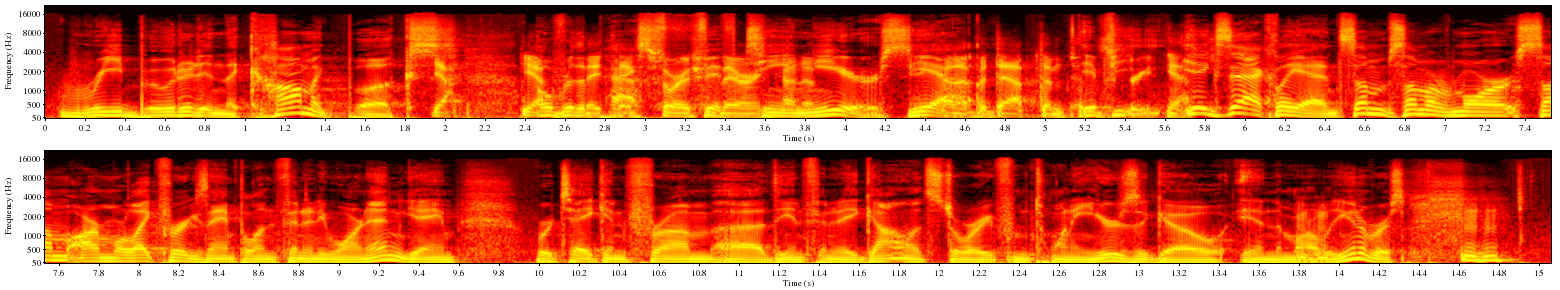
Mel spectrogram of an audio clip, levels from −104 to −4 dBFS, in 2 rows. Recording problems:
squashed, flat; heavily

